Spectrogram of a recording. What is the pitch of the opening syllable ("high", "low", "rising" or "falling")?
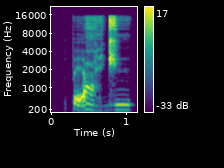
high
